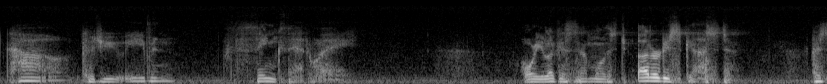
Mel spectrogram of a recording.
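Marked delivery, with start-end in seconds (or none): 0.0-3.5 slow, whispered disapproval; quietly wounding a spouse; slow hushed rebuke to a friend, much softer; cold hushed rebuke. Acted. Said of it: "you say".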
